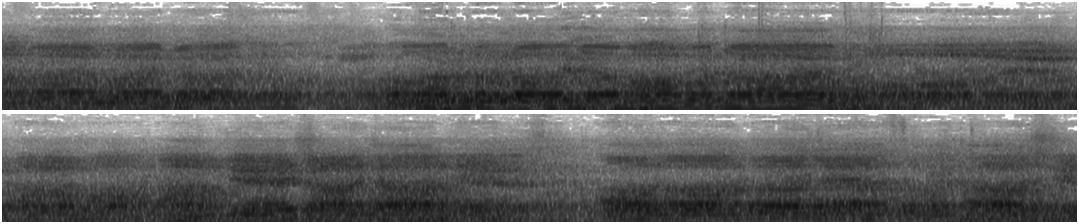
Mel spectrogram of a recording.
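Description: Tibetan Buddhist monks chanting in low male voices, amplified through a microphone. The chant runs in long held phrases broken by short pauses every four or five seconds.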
